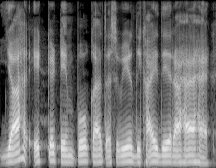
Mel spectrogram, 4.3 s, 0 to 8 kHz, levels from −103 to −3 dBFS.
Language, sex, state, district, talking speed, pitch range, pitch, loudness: Hindi, male, Jharkhand, Ranchi, 125 wpm, 110-120 Hz, 115 Hz, -19 LUFS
